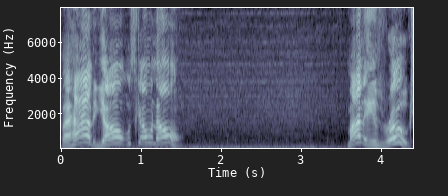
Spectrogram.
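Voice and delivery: lightly put-on Southern accent. Shown as a demonstration. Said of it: "Rogue's is Southern".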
